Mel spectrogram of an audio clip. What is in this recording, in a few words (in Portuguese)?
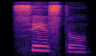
"sexto", portugues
